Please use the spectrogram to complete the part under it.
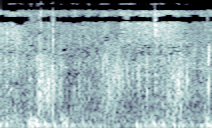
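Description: A dog's paws patter on gravel.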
